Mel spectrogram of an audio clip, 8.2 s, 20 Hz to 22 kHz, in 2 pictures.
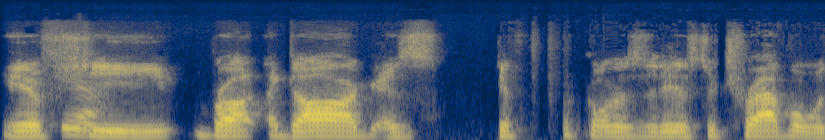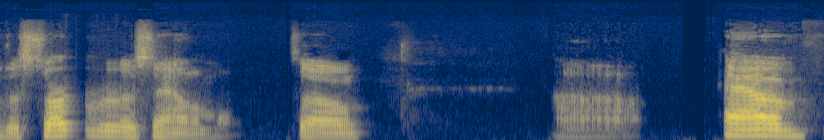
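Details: Adult woman with moderate to severe cerebral palsy, needing help 24/7; dysarthric speech in cerebral palsy.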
